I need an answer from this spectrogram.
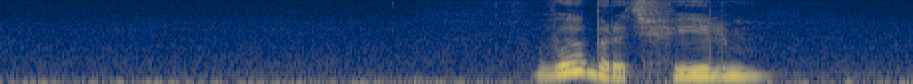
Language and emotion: Russian, sad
